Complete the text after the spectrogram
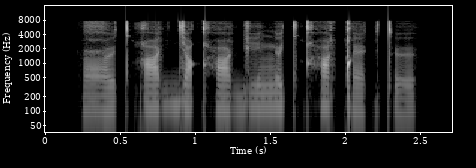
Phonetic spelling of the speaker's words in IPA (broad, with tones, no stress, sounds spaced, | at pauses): ʕ ø˩ t q ɛ˧˥ ɡ dʲ ø˧ qʰ ø˧ ɡ i˧ n ø˥ tʲ qʰ ə˥ ǃ ɛ˩˧ k tʼ ø˩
